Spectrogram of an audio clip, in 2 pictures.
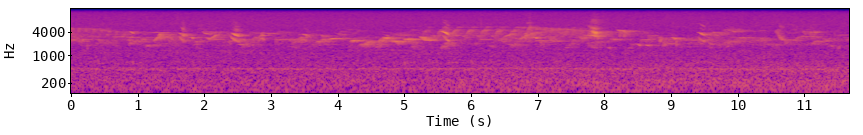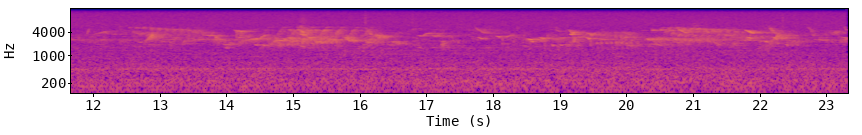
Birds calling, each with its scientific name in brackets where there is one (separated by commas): Apapane (Himatione sanguinea), Red-billed Leiothrix (Leiothrix lutea), Iiwi (Drepanis coccinea), Hawaii Creeper (Loxops mana), Hawaii Amakihi (Chlorodrepanis virens)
